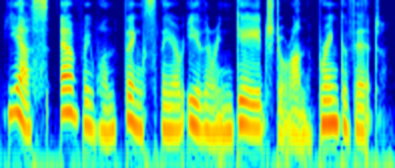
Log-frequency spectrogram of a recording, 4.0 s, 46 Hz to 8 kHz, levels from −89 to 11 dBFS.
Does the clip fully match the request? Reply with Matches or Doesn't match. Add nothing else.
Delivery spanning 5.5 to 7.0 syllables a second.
Matches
